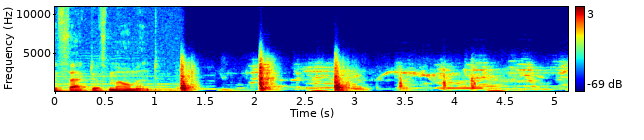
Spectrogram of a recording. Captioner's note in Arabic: طرق المطرقة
